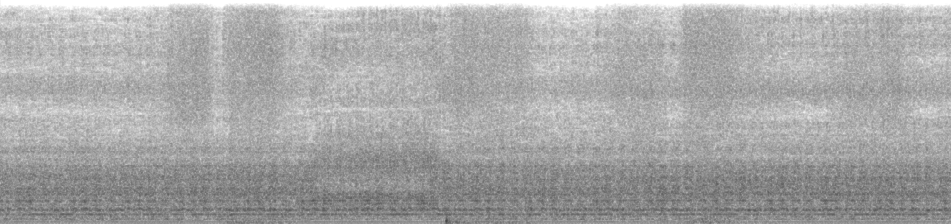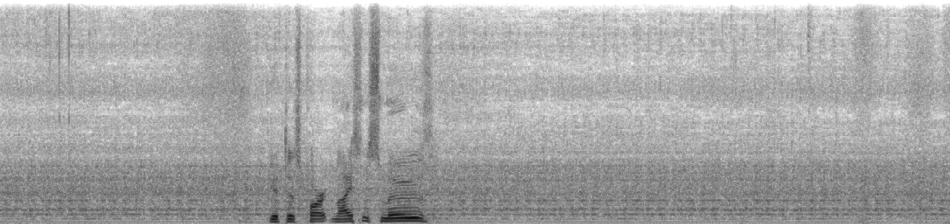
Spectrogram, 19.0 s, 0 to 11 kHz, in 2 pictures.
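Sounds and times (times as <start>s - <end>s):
lathe motor running: 0.0s - 19.0s
high-pitched cutting noise: 1.6s - 12.4s, 18.0s - 19.0s.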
